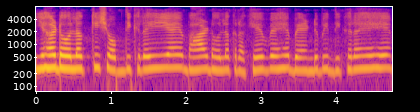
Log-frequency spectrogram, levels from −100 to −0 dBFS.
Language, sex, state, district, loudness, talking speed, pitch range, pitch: Hindi, female, Bihar, Saharsa, -20 LUFS, 215 wpm, 250-275 Hz, 260 Hz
